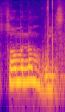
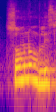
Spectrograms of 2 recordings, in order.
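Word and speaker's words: somnambulist: सोमनम्बुलिस्ट या सामनम्बुलिस्ट बोलते हैं उसको, इसको सोमनम या सामनम प्रोनाउंसिएशन कर सकते हैं आप। सामनम्बुलिस्ट अकॉर्डिंग टू आई थिंक मी ये राइट प्रोनाउंसिएशन है इसकी।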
